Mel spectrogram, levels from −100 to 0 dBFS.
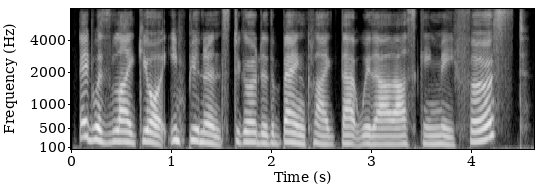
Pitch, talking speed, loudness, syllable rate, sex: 195 Hz, 205 wpm, -17 LUFS, 5.0 syllables/s, female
